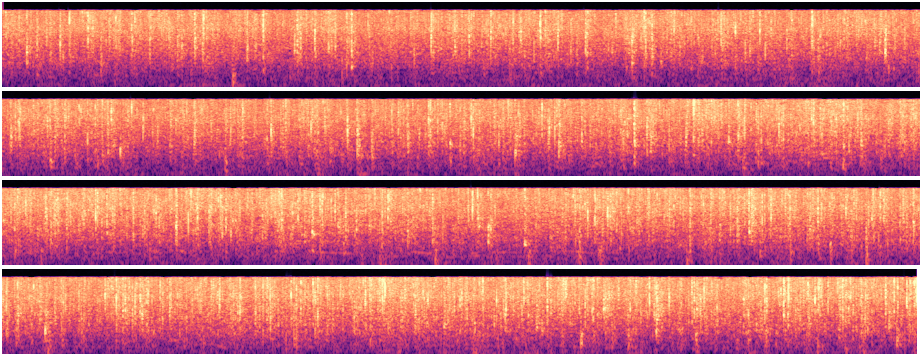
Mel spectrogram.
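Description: Small hail falling steadily on a wooden deck and the yard around it: a dense, even patter of countless tiny ticking impacts.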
